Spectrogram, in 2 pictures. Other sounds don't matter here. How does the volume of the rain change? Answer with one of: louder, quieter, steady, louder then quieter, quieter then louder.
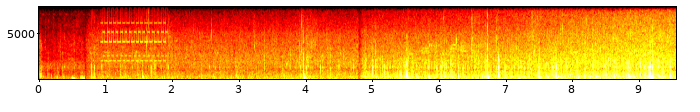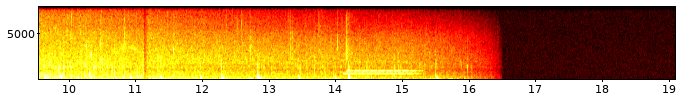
louder then quieter.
